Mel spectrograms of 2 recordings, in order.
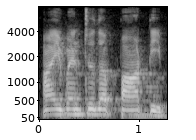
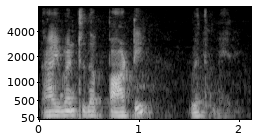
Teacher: the tonic would fall on the first syllable of the word party.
